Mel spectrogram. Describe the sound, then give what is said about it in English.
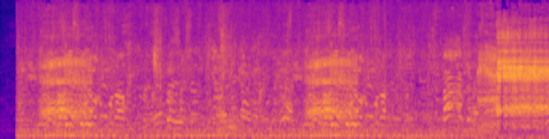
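Sheep bleat loudly, three drawn-out, wavering cries spaced a few seconds apart, over a constant low rumble and murmuring voices, like a busy livestock market. “We were sad, but thank Allah has helped Dad to have a sheep for this year.”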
